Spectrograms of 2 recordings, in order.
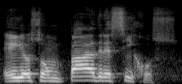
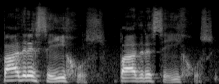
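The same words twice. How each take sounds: First: "padres hijos" run together with no "e"; wrong version. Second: "padres e hijos" with "e" said clearly; correct version. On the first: Teacher showing the linked wrong version. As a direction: read it the wrong way, slowly. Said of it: "이가 들어갔다고 생각해 볼까요". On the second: Teacher showing the correct reading to students. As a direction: say "e" distinctly between the words. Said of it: "이렇게 읽어야 된다". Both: Shown as a demonstration.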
